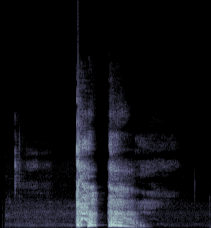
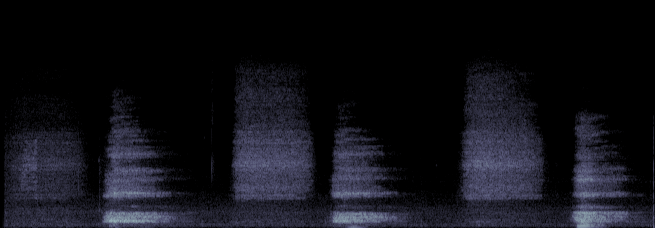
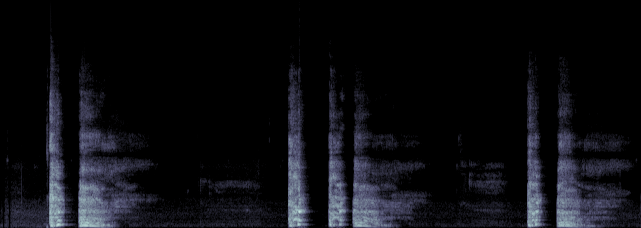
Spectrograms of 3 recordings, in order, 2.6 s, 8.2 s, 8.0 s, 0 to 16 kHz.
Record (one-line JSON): {"cough_length": "2.6 s", "cough_amplitude": 32767, "cough_signal_mean_std_ratio": 0.36, "exhalation_length": "8.2 s", "exhalation_amplitude": 8563, "exhalation_signal_mean_std_ratio": 0.51, "three_cough_length": "8.0 s", "three_cough_amplitude": 31217, "three_cough_signal_mean_std_ratio": 0.34, "survey_phase": "beta (2021-08-13 to 2022-03-07)", "age": "18-44", "gender": "Male", "wearing_mask": "No", "symptom_none": true, "smoker_status": "Ex-smoker", "respiratory_condition_asthma": false, "respiratory_condition_other": false, "recruitment_source": "REACT", "submission_delay": "2 days", "covid_test_result": "Negative", "covid_test_method": "RT-qPCR", "influenza_a_test_result": "Negative", "influenza_b_test_result": "Negative"}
